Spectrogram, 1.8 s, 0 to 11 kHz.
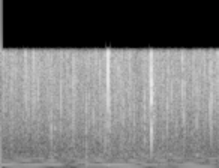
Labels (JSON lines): {"label": "biophony, midshipman", "recorder": "SoundTrap 500"}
